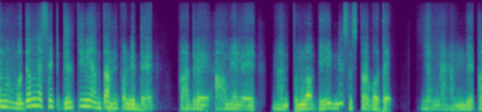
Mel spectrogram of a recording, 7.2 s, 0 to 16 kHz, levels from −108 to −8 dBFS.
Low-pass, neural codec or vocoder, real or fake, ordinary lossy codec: 14.4 kHz; codec, 44.1 kHz, 0.9 kbps, DAC; fake; none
